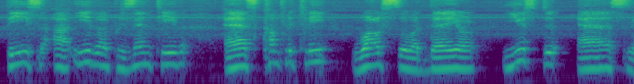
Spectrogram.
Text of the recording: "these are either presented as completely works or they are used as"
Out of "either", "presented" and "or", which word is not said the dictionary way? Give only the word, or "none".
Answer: or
